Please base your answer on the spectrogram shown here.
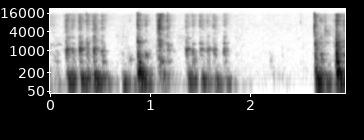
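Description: Rapid typing on a computer keyboard in an office setting, close and clear, in dense bursts of clicks with a short pause before another flurry.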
